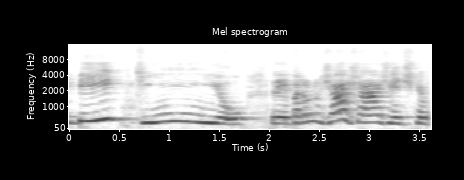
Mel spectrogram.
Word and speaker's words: biquinho: A palavra biquinho também, gente, ó, o U, ele não é pronunciado.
